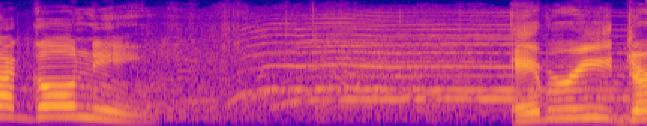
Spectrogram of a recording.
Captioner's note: audience cheers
